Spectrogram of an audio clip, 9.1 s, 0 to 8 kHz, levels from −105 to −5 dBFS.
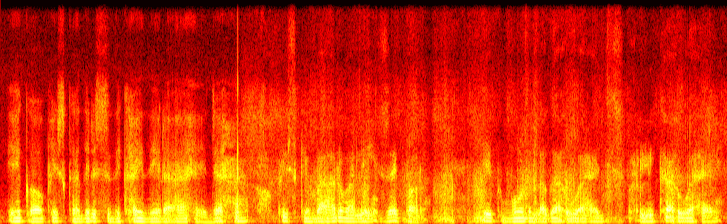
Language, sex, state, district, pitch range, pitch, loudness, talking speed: Hindi, male, Delhi, New Delhi, 105-115 Hz, 110 Hz, -19 LUFS, 165 wpm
